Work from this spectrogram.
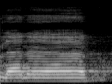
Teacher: لنا یہاں پر وقفی کی صورت میں ایک الف کو پڑھنا ہے، الف مدہ کو پڑھنا ہے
